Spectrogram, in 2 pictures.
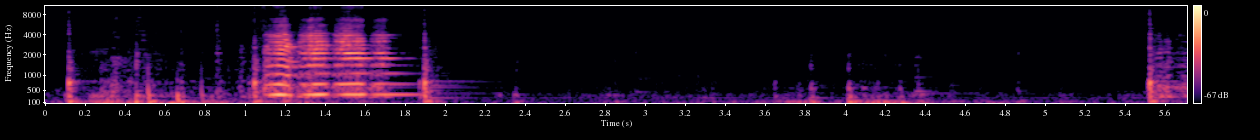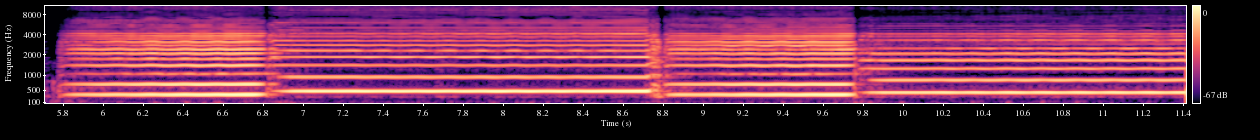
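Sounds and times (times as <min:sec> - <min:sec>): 
violin: 0:01.0 - 0:02.0, 0:05.7 - 0:11.4.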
